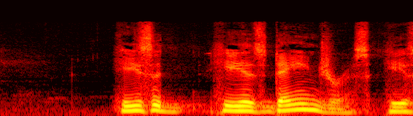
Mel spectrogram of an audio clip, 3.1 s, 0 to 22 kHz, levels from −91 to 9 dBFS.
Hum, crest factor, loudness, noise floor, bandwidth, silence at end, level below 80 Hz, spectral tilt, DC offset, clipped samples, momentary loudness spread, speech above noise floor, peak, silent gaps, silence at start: none; 16 dB; -21 LUFS; -60 dBFS; 11.5 kHz; 0 s; -48 dBFS; -6.5 dB/octave; under 0.1%; under 0.1%; 12 LU; 40 dB; -6 dBFS; none; 0.9 s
